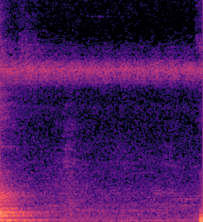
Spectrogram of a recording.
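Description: A faint, steady high-pitched tone holds unbroken in the background of a quiet room, with a man's voice trailing off at the start.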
